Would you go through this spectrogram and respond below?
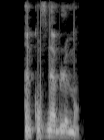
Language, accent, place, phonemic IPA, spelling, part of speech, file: French, France, Lyon, /ɛ̃.kɔ̃v.na.blə.mɑ̃/, inconvenablement, adverb, LL-Q150 (fra)-inconvenablement.wav
- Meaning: 1. inconvenably 2. inconsistently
